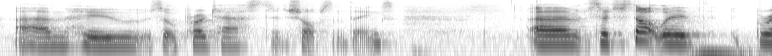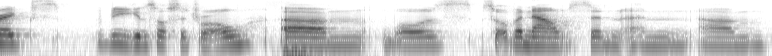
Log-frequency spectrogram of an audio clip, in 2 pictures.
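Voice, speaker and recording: Croaky woman, slightly high. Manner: chatty, with many ums and restarts. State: croaky voice from feeling unwell. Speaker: podcast host. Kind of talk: casual solo podcast monologue.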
